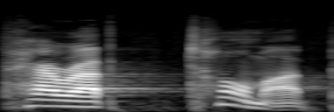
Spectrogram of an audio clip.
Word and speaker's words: paraptoma: But the second word is paraptoma, P-A-R-A-P-T-O-M-A, and that means to trespass, crossing the line. Those two are probably the two dominant words in the New Testament translated for sin. P-A-R-A-P-T-O-M-A, to trespass or cross the line. The next one is parabasis. P-A-R-A, basis, B-A-S-I-S.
